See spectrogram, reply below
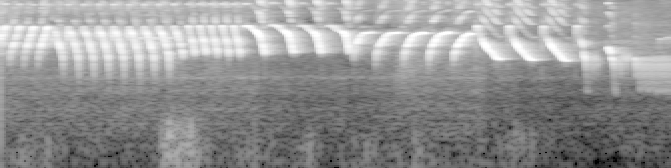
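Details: Canary singing a speedy, tightly packed song intended for tutoring other canaries: a long run of quick sweeping notes, slower looping whistles, then a short buzzy trill, over faint background noise.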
